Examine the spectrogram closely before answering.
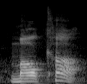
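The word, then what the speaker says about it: מלכה: got your hey, ka, malka, and this is the word right here, M-A-L, then K-A-H, long A, malka, and that again is your Hebrew word that demonstrates a silent shewa.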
